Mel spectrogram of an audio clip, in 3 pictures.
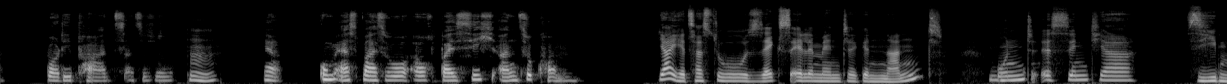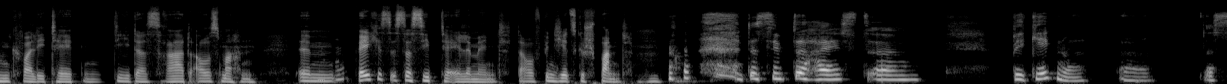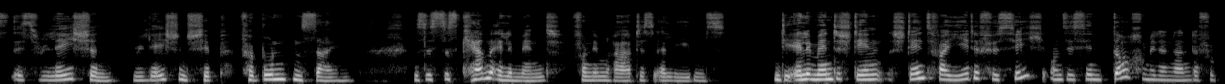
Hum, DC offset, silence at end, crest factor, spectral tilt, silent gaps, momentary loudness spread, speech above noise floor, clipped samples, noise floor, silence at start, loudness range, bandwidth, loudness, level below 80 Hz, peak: none; under 0.1%; 0.1 s; 22 dB; -5 dB/octave; 6.13-6.43 s; 14 LU; 30 dB; under 0.1%; -55 dBFS; 0 s; 7 LU; 16 kHz; -25 LUFS; -62 dBFS; -4 dBFS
